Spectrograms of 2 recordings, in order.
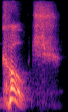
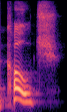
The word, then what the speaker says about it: coach: And ojo con la palabra coach. He oído gente pronunciar mal couch, que es sofá, y coach. So vamos a decir esta frase. The coach is on the couch. El entrenador está en el sofá. They are not homophones, although I've heard people pronounce them that way.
